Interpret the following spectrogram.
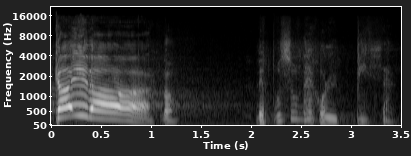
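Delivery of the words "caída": agudo y fuerte como narrador de lucha libre; anunciador de lucha. Pretend. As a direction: anuncia la primera caída como en la arena. (cronista de lucha libre anunciando la caída)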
